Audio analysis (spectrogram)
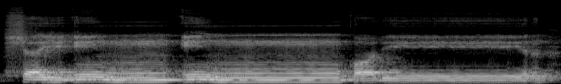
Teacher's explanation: Hukumnya adalah ihfa ya. Ini harus disamarkan, mendengung.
